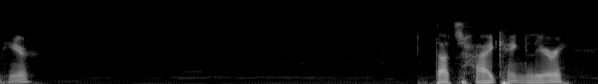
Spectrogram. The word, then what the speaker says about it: Laoire: That's High King Laoire. That's actually how you pronounce that, Laoire.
